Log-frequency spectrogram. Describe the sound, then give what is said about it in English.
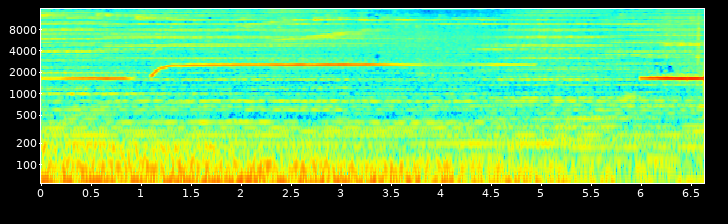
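An alien creature's thin, high communication whistle holds a steady tone, swoops upward and sustains for a couple of seconds, then returns briefly near the end over a loud, dense low rumble. “We see that they do this little weird, like, kind of whistle, and they bring, like, the hands into, like, a V formation and kind of whistle.”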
